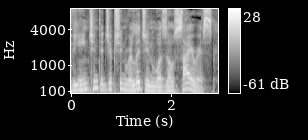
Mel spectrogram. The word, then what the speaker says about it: Osiris: Incredibly, the name Osiris, pronounced Asar in Egyptian, was written in hieroglyphics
